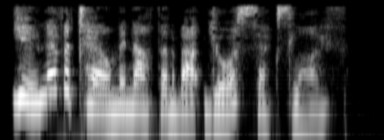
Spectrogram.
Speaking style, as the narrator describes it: she said crossly

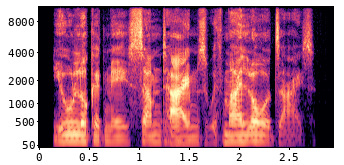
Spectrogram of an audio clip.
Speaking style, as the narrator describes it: he said quietly

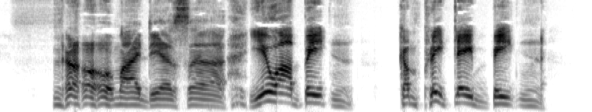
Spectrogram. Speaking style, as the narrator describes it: shouted Katavasov merrily

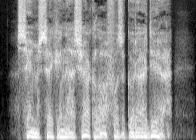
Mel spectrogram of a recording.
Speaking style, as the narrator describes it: he said weakly

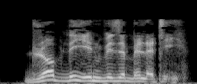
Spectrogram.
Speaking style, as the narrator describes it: growled Barry

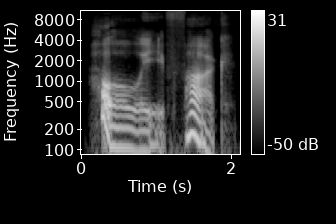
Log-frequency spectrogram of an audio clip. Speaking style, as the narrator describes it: I breathed

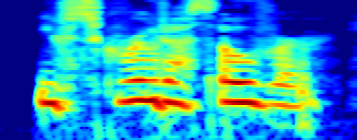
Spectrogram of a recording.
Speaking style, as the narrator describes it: he murmured

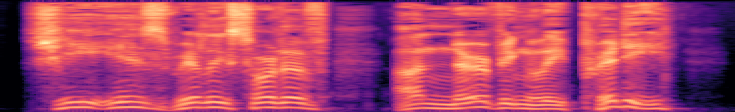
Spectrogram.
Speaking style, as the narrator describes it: said, and laughed

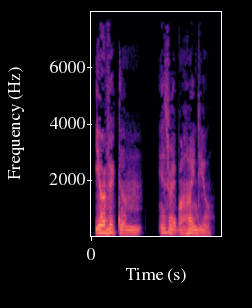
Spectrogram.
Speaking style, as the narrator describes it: Drogon said softly

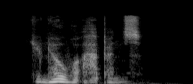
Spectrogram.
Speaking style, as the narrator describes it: she whispered, and her eyes glittered with tears

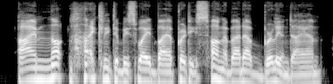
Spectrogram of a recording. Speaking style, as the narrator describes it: I chuckled

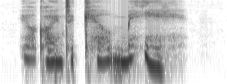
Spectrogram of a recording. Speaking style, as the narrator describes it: she whispered

